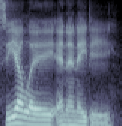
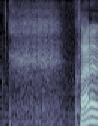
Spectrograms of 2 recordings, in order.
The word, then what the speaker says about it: Clannad: I still can't properly pronounce this show. It's CLANNAD, Clannad.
